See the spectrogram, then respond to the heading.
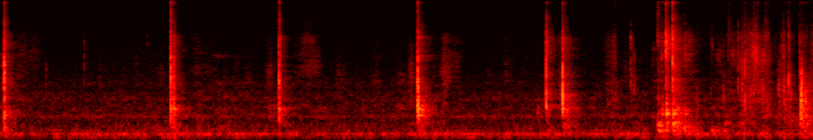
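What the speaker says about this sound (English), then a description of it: "And you're going to cut through all of these." Scissors snip through the binding strings of a picture book in a quiet room, giving sharp isolated clicks spaced a second or two apart, then a brief cluster of rustling cuts and paper movement near the end.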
